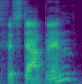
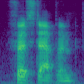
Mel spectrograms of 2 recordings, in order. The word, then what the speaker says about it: Verstappen: It's Verstappen. It's like with an F, not a V. Verstappen.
